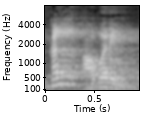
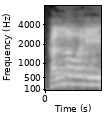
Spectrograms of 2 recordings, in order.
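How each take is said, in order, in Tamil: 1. இது இரண்டு சொற்களாகப் பிரித்துச் சொல்லப்படுகிறது. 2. இது ஒரே சொல்லாக ஒட்டிச் சொல்லப்படுகிறது. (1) "அதை நீங்க பிரிச்சு படிக்கணும்" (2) "அங்கே பாடலிலே கல்லவரேன்னு இருக்கும்"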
